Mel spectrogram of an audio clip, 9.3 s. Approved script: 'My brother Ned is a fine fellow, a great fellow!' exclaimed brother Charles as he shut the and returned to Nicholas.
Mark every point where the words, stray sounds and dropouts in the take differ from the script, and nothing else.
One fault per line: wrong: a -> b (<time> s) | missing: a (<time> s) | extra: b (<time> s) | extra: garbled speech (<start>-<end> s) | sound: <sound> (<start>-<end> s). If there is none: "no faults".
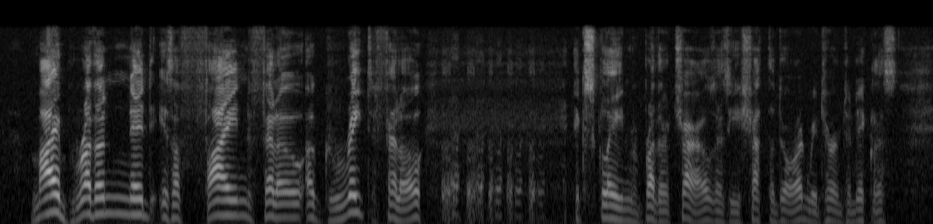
sound: laugh (4.4-5.5 s)
extra: door (7.8 s)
